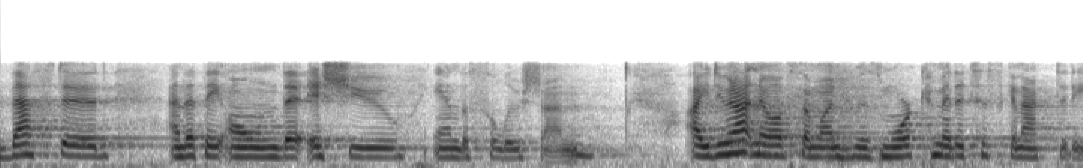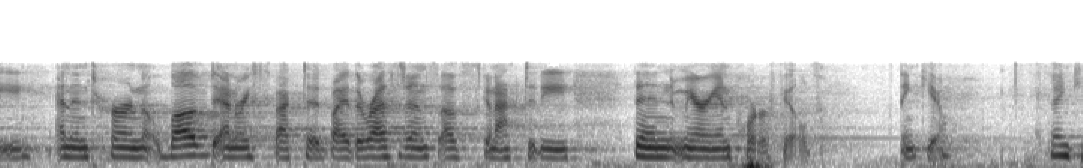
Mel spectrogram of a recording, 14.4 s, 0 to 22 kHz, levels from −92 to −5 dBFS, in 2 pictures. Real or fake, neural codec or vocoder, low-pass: real; none; 5.4 kHz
